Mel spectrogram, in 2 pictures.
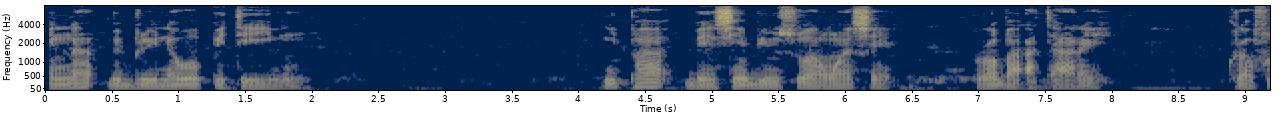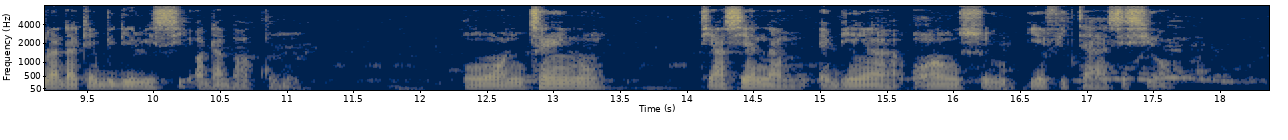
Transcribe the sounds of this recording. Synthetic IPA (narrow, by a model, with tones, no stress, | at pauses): n̩˨nã˦be˨bɾe˨nɛ̃˨˦wɔ˦pe˨tʰe˦ji˦mũ˨ | nĩ˦pʰa˦bɛː˨sɪ̃˦ɛ˦bi˦n̩˦sʊ˦a˨wɔ̃˦a˦ɕɛ˨ɾɔ˦ba̰˨ʔa˨tʰaː˨ɾɪ˦ | kʰu˨ɾa˨fu˦nã˦da˦kʰɛ˨bi˦di˦ɾi˦si˨ʔɔ˨da˦ba˨kʰũ˦mũ˨ | wɔ̃˨ɲ̩˨t͡ɕʰɛ̃˦nnʊ̃˦ | tʰɪ˨a˨sɪ˦ɛ˦nã˨mæ˨bi˦a˨ɔ̰̃˨ã˦n̩˦su˦jɛ˦fi˨tʰaː˦si˨si˨ɔ˨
